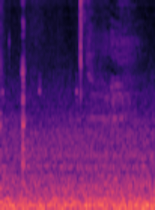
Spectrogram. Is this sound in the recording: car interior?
yes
